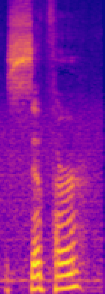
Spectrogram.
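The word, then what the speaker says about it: Sithter: Next, I'm going to play Sither. Yeah, it's S-I-T-H-T-E-R. That's kind of an odd one to pronounce. Sit there, and then after that is Doobies.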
